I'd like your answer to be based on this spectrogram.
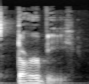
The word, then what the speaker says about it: Derby: For instance, the British pronounce Derby. The race for three-year-old thoroughbreds run annually at Epsom Downs, England, as Darby.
